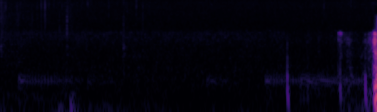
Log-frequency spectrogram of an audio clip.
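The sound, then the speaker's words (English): A phone clatters as it is dropped, with a couple of sharp knocks followed by a louder thud and rattle at the end, over a faint steady electronic tone. “I dropped my phone by the time you started talking.”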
